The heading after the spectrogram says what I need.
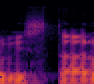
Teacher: दंत सा, क्योंकि उसके उच्चारण करते समय जीभ दांत को छूती है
